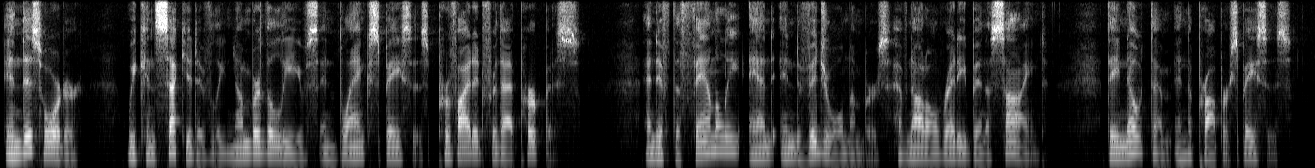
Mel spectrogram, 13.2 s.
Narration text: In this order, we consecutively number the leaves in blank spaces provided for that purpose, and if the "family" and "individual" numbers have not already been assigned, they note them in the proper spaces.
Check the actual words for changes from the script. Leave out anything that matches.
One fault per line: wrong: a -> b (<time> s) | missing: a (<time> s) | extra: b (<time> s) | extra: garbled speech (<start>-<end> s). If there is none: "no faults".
no faults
